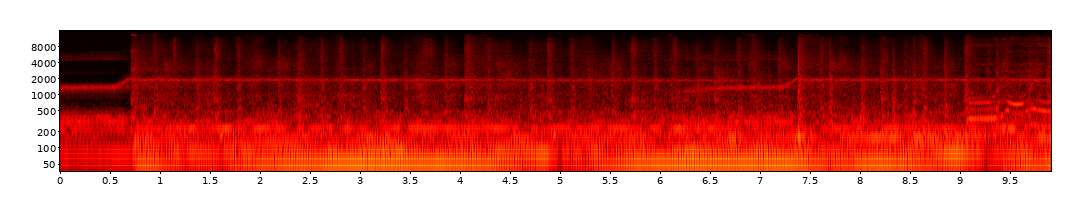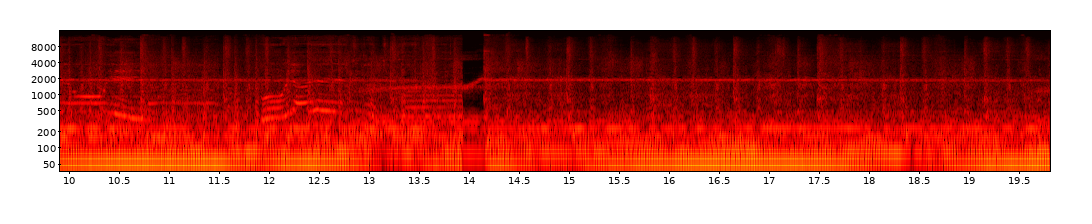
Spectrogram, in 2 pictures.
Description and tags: Hello again. This time I have brought you a new sound of Tribal Combat, of the tribes that inhabited South America and Central America, I doubt very much that the Aztecs had a similar system. I hope you find it useful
